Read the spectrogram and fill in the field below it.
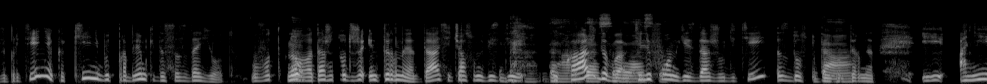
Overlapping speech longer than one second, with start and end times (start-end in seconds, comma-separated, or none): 5.0-6.7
